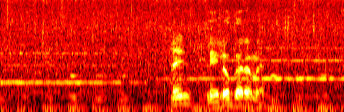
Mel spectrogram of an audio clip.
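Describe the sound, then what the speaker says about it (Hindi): Steady rain falls throughout, a broad hiss with low rumble, while a voice speaks briefly over it in the middle. "बारिश हो रही है बेकार में क्यों भीग रहे हो"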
